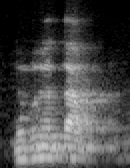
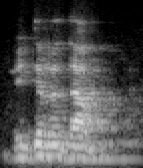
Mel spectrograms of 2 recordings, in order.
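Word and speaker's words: विधृतम्: Vivritam. Vidhritam. Vidhritam. This is not sounding correctly. Dhakara is a Mahaprana. Vidhritam. Vidhritam.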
